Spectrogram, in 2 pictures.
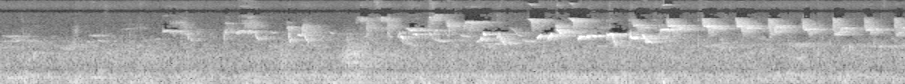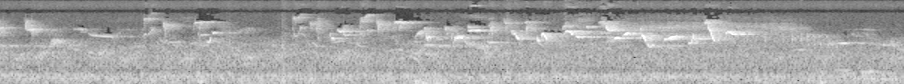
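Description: Songbirds singing in two long stretches of quick high chirps, the first about four seconds in with a fast run of repeated notes, the second near the end, over a faint steady low background noise.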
